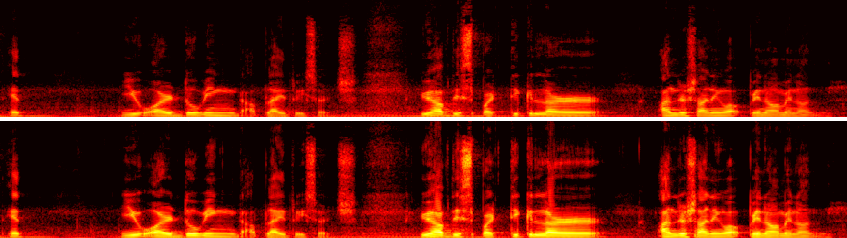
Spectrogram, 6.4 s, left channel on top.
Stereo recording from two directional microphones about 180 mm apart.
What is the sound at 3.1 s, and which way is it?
Speech, 20° right (ahead or behind).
